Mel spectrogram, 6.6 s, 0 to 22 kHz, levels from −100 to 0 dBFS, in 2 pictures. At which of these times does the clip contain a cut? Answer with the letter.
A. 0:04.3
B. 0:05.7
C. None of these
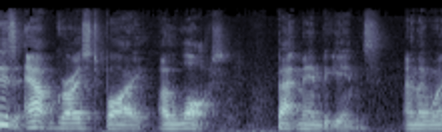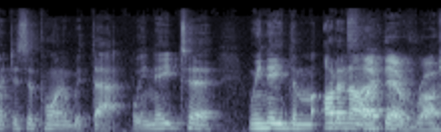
A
